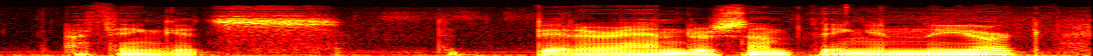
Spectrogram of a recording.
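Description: The recording is very clean, with a silent background and a dry, close sound with no echo. A man with a German accent and a fairly low pitch talks at a fairly quick pace. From Germany. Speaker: jazz pianist and singer. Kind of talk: casual chat. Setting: studio.

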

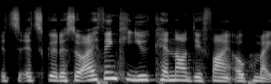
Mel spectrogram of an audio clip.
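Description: Woman with a Chinese accent, fairly low pitch, ordinary pitch variation, and a fairly quick pace. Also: very clean recording, silent background. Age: 20s. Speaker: stand-up comedian. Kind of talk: casual chat.

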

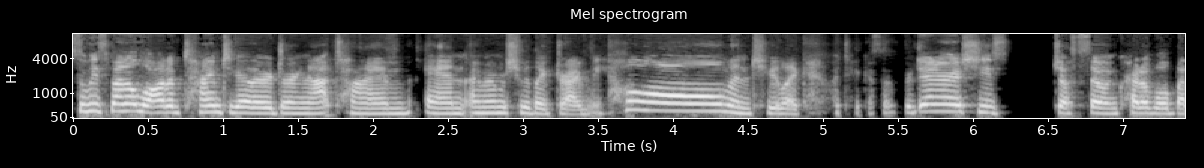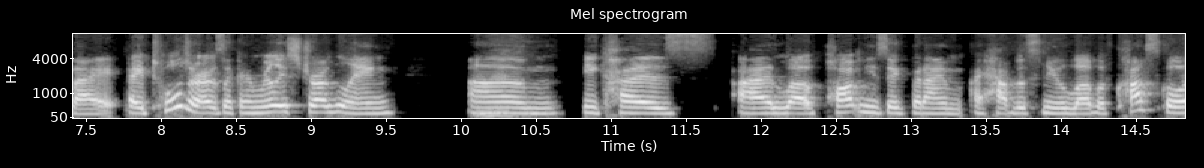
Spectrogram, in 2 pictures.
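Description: In a Canadian accent, a woman speaks with a plain, everyday voice at a fairly high pitch and ordinary pitch variation. Her fairly quick speech has big swings in loudness, heard in a dry, close sound with no echo. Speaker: opera singer. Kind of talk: casual chat.

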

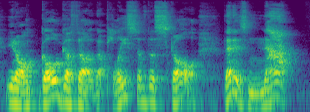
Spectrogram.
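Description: A man with an American accent speaks at a fairly slow pace. Noticeable background noise and audible room echo are present. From Minnesota. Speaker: author and former pastor. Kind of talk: interview testimony. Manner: halting, many fillers.

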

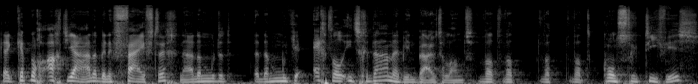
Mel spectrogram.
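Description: Speaking at a moderate pace with hardly any pauses, a man with a medium pitch sounds somewhat breathy, and his intonation is lively. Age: 40s. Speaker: cinematographer. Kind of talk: interview. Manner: halting.

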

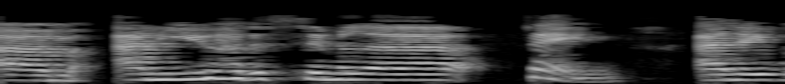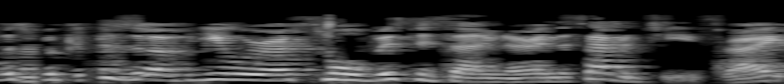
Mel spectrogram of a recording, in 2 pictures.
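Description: A woman with an English accent talks at a fairly quick pace in a high pitch, her intonation lively and her loudness very even. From England. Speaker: podcast host. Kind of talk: interview.

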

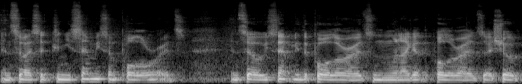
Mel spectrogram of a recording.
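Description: A man talks at a very fast pace with a fairly low pitch. Noticeable background noise runs behind him. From Hamilton, Ontario, Canada (born Manchester, England). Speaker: music producer. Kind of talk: casual interview chat.

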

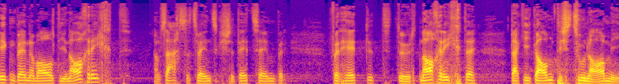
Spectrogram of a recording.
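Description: In a dry, close sound with no echo, a man with a medium-pitched voice speaks very slowly with fairly even intonation. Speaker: father. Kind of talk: testimony. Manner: halting.

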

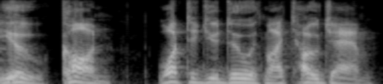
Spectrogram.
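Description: A man puts on a character voice, raspy and at a medium pitch, talking at a moderate pace.

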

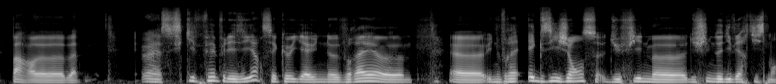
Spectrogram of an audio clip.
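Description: A man at a fairly slow pace and medium pitch, with ordinary pitch variation, on a very clean recording with a silent background. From Paris. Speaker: film festival programmer. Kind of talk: casual chat.

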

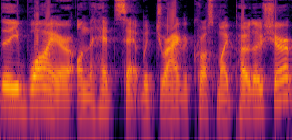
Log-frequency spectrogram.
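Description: Speaking with a Somerset accent, a man has a medium pitch and a fairly bright tone. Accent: Somerset, south-west England.

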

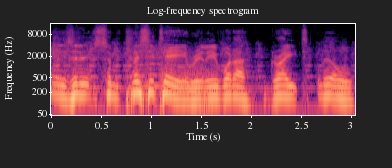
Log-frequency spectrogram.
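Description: A man speaks in a relaxed, upbeat tone. Music plays in the background. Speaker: club night DJ and radio host. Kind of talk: radio DJ patter, live show banter between tracks. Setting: studio, live broadcast from a bunker. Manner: chatty, jokey, relaxed and upbeat.

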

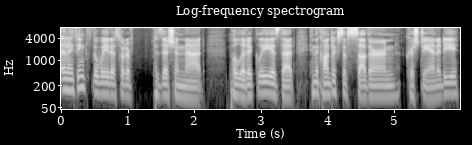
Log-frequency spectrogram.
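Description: In a very clean recording with a silent background and a dry, close sound free of echo, a man with an American accent speaks at a moderate pace with ordinary pitch variation. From US South, North Carolina (Cary, Raleigh area). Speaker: author. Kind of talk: interview conversation. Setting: studio. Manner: animated.

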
